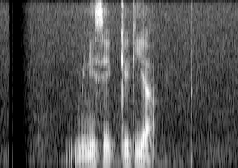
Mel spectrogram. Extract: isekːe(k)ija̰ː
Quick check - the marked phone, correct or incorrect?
correct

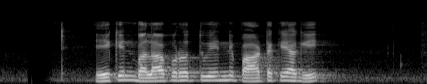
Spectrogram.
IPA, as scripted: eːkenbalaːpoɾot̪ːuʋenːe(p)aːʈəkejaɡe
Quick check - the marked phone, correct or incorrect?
correct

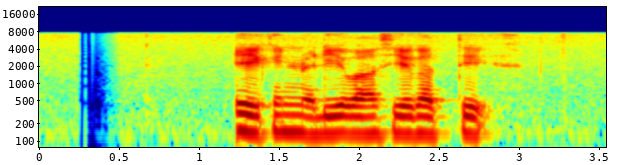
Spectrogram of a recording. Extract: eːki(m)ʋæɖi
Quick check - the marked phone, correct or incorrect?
incorrect: n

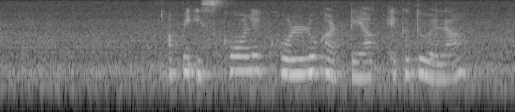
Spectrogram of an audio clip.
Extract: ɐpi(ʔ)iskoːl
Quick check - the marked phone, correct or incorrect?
correct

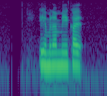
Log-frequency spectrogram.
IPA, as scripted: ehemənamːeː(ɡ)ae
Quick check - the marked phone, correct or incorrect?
incorrect: k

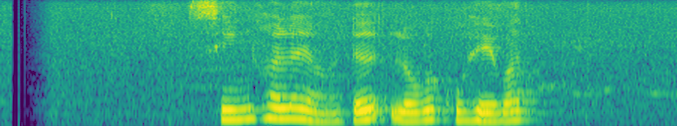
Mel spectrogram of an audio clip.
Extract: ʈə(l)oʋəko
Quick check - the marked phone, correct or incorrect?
correct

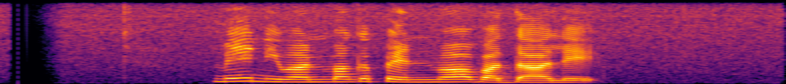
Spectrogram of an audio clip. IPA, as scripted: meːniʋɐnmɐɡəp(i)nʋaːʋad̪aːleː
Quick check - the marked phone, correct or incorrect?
incorrect: e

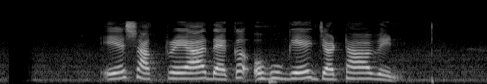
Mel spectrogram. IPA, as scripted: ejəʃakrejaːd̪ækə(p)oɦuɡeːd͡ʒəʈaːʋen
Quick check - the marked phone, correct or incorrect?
incorrect: ʔ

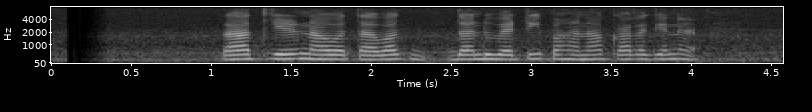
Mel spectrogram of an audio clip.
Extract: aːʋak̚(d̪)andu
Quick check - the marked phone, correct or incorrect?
correct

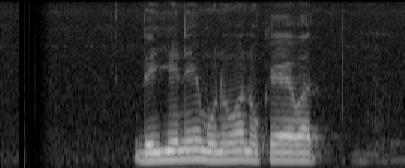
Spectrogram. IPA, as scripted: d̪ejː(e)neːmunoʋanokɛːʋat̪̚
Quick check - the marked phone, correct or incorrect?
correct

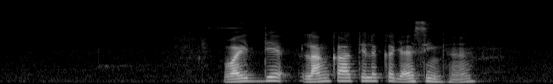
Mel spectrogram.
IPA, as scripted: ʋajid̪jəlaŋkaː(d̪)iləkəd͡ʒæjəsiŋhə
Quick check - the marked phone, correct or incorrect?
incorrect: t̪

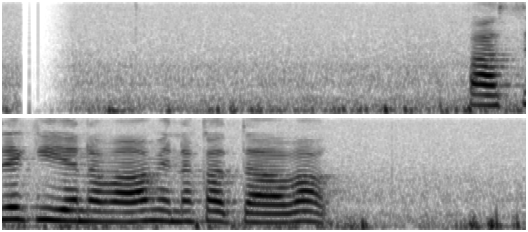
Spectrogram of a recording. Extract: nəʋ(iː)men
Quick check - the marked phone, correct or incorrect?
incorrect: aː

